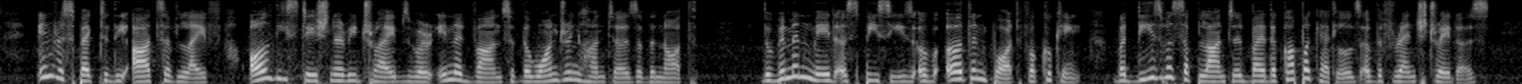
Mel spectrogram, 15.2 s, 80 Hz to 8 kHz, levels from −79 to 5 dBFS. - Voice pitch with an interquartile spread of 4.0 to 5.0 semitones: Yes, average, 4.6 semitones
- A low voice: No, high, 190 Hz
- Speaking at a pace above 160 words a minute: Yes, average, 170 wpm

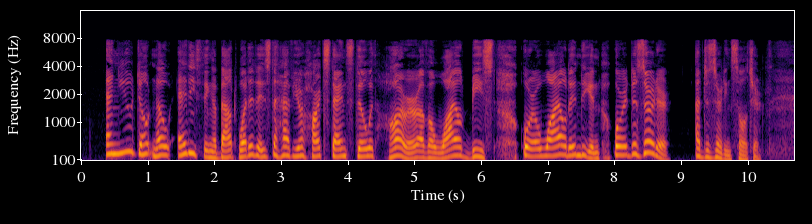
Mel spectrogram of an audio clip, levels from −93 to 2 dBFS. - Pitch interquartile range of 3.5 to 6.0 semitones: Yes, average, 5.1 semitones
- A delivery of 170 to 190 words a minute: Yes, average, 175 wpm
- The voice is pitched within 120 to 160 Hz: No, medium, 185 Hz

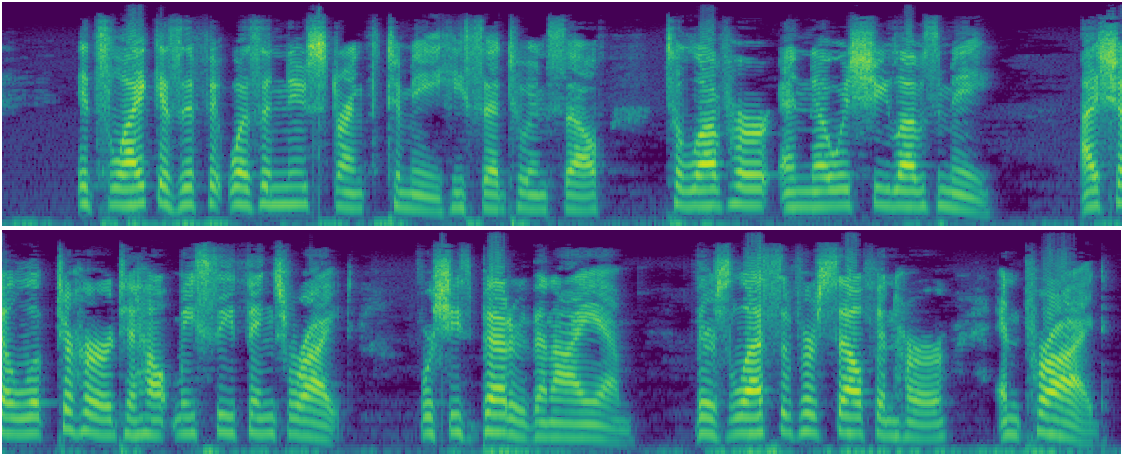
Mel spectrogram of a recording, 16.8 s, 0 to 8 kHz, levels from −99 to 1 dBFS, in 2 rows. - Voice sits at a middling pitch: Yes, medium, 180 Hz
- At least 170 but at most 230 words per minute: Yes, average, 175 wpm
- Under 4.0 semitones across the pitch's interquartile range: Yes, average, 2.8 semitones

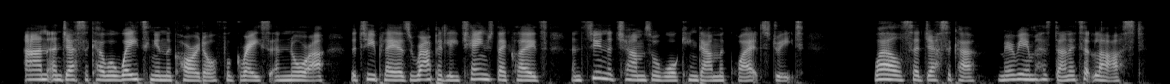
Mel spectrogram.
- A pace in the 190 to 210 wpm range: Yes, average, 195 wpm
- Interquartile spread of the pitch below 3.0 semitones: Yes, narrow, 2.6 semitones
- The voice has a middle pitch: No, high, 200 Hz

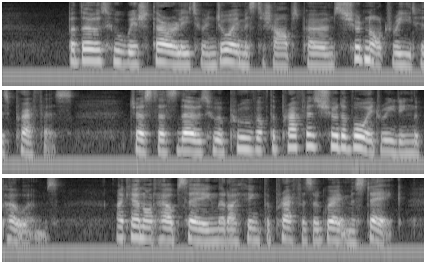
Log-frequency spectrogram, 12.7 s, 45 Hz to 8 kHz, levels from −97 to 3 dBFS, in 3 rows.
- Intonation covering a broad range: No, average, 3.5 semitones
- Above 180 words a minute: Yes, average, 190 wpm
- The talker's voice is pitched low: No, medium, 180 Hz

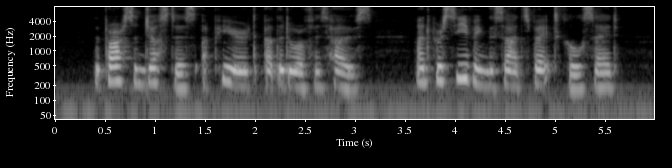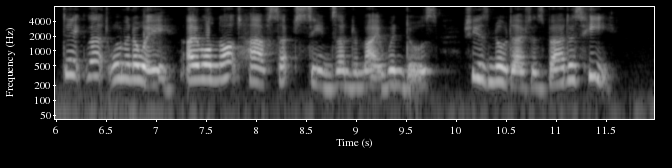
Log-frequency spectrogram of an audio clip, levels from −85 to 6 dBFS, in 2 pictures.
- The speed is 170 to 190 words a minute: Yes, average, 185 wpm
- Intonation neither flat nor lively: No, wide, 6.7 semitones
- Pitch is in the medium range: No, high, 240 Hz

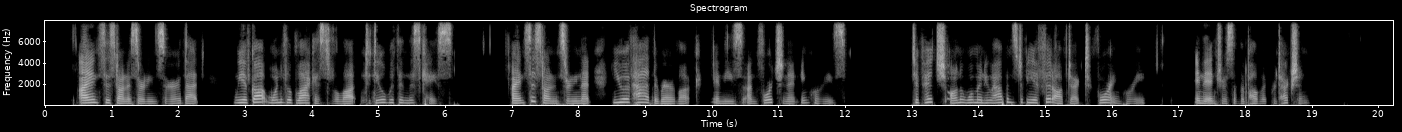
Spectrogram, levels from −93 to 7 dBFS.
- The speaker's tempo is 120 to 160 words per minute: No, average, 170 wpm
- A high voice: Yes, high, 225 Hz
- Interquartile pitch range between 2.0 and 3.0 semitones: No, average, 4.9 semitones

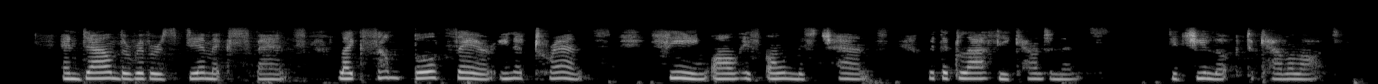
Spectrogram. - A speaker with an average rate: No, slow, 120 wpm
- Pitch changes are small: Yes, narrow, 1.7 semitones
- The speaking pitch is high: Yes, very high, 260 Hz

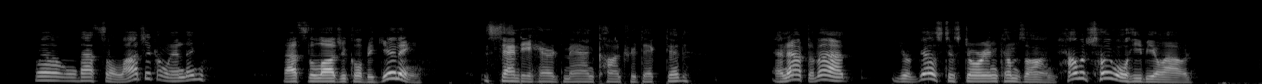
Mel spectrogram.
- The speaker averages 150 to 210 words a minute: No, average, 140 wpm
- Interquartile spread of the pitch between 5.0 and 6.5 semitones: Yes, average, 5.3 semitones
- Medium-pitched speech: Yes, medium, 145 Hz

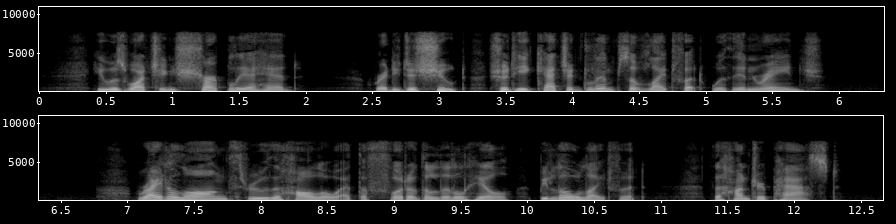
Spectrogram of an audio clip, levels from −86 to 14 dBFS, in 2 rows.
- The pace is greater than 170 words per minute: No, average, 160 wpm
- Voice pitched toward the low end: No, medium, 155 Hz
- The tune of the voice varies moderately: Yes, average, 4.5 semitones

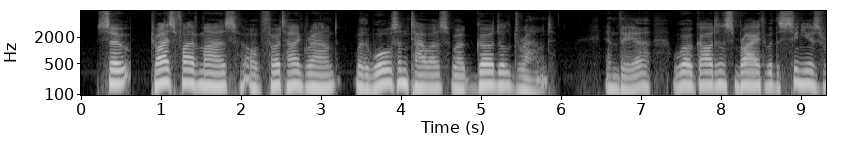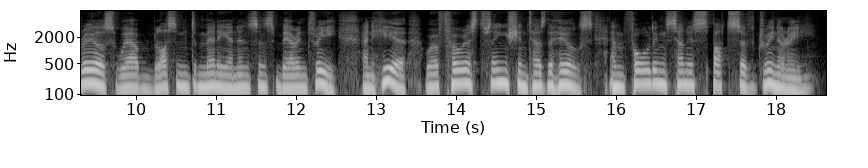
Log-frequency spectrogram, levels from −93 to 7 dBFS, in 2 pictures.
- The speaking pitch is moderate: Yes, medium, 150 Hz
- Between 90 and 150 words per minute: Yes, average, 140 wpm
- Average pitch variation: Yes, average, 3.1 semitones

